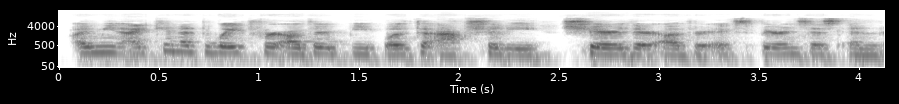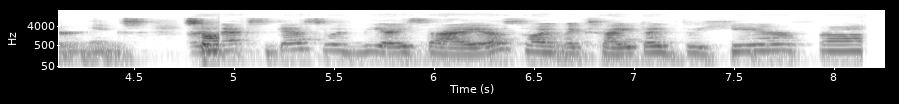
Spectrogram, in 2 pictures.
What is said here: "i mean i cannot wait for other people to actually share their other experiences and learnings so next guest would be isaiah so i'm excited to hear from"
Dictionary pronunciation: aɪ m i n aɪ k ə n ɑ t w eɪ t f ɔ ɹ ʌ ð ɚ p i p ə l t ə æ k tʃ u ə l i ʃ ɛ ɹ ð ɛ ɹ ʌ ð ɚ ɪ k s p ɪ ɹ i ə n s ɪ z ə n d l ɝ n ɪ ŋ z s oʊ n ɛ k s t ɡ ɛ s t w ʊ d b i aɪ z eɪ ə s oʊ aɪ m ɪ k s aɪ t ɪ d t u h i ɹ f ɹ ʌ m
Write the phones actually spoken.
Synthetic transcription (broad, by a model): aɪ m i n aɪ k ə n ɑ t w eɪ t f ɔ ɹ ʌ ð ɚ p i p ə l t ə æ k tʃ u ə l i ʃ ɛ ɹ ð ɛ ɹ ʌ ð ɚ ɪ k s p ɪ ɹ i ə n s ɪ s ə n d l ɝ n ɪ ŋ s oʊ n ɛ k s t ɡ ɛ s t w ʊ d b i aɪ s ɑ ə s oʊ aɪ m ɪ k s aɪ t ɪ d t u h i ɹ f ɹ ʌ m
